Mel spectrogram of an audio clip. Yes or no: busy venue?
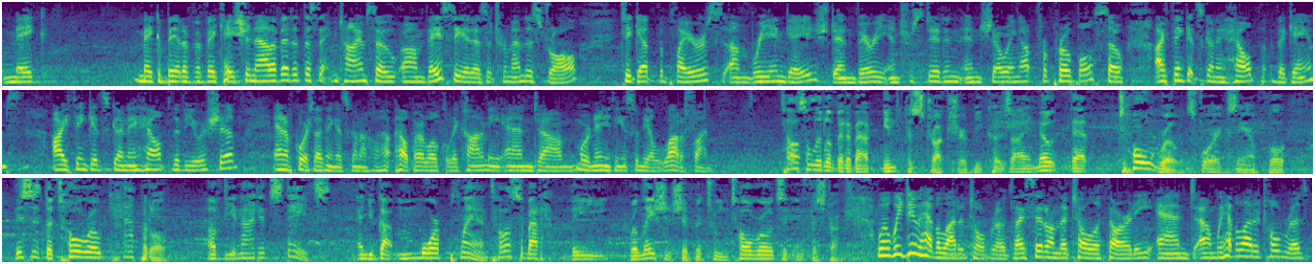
yes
